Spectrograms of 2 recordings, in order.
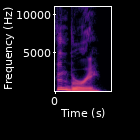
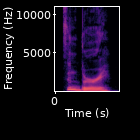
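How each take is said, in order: First: Said in the usual way. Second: Sudbury said with a put-on Canadian accent; a playful Canadian accent on Sudbury. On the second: Shown as a demonstration. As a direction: try the town name like a Canadian local. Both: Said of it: "How's my Canadian?".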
